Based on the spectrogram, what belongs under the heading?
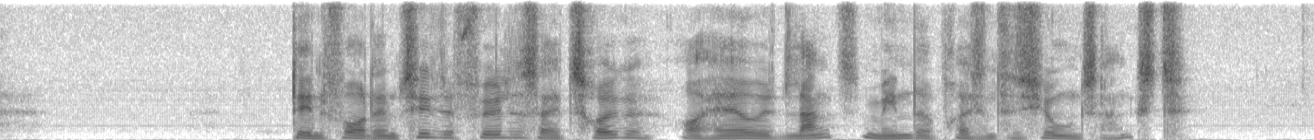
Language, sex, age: Danish, male, 69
